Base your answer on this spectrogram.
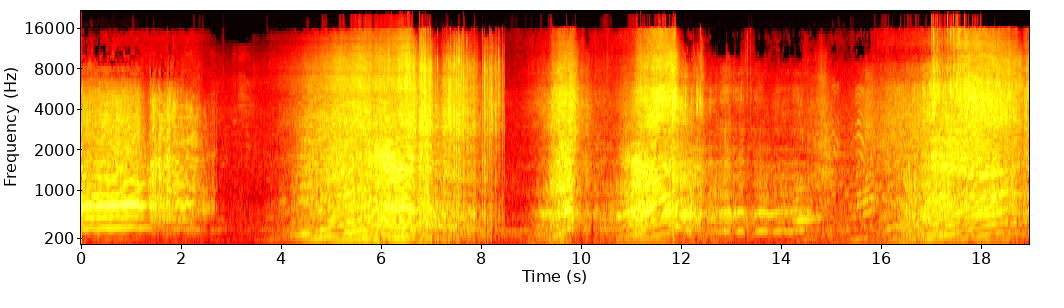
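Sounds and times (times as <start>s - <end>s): exhaust crackles and pops: 6.5s - 8.6s.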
